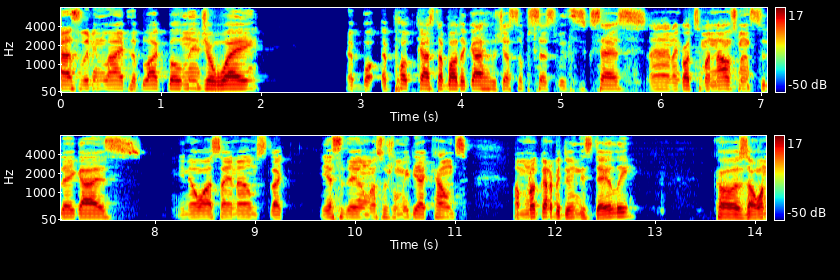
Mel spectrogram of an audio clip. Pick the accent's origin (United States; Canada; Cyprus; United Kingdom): Cyprus; here in my hometown, my country where I was born, Cyprus.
